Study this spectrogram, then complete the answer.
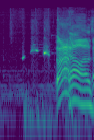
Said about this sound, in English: That was better. You did make a whistling. Do it again. Do it again.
